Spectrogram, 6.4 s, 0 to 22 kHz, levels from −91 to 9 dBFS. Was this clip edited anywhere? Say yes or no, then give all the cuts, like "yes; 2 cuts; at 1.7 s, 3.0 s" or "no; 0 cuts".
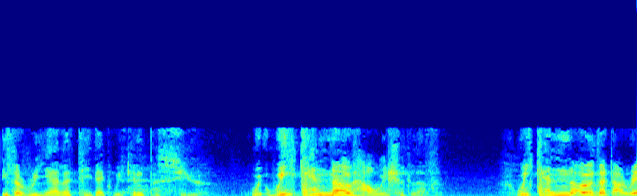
yes; 1 cut; at 2.3 s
